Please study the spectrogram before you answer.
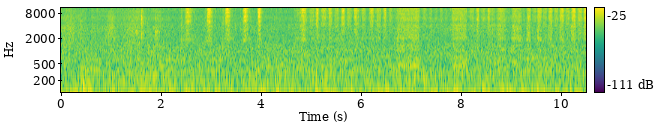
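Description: A soft synthetic brush held in the fingers is rubbed and swept across the graphite of a pencil portrait on a large sheet of drawing paper in a spiral-bound Strathmore sketchbook, blending the shading. It makes quiet, dry papery brushing and scratchy strokes with bright hissy bursts over a steady low hum, blending the shading.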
